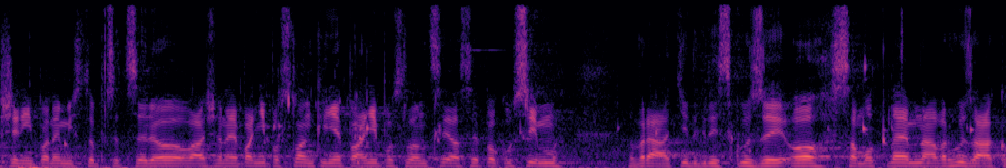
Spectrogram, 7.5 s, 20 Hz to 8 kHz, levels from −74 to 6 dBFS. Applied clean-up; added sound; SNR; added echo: none; Gull, seagull / Ocean + Tap / Fill (with liquid) / Trickle, dribble / Chirp, tweet / Engine; 15 dB; none.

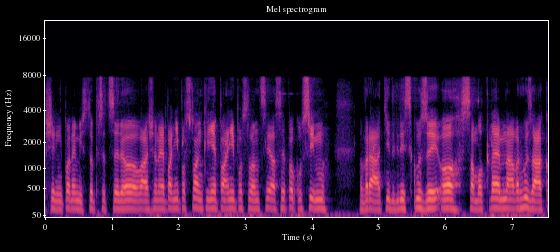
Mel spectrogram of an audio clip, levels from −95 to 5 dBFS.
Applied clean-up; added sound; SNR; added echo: neural mask model DeepFilterNet 3.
